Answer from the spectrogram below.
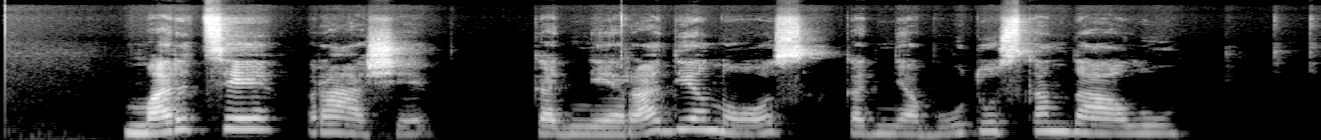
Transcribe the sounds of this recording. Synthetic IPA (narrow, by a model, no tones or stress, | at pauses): mɐɾʲt̪sʲeːɾɑːʃʲeː | kɐt̪nʲeːɾɐd̪ʲiɛnoːskɐt̪nʲɛbuːt̪uːskɐnd̪ɑːlˠuː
